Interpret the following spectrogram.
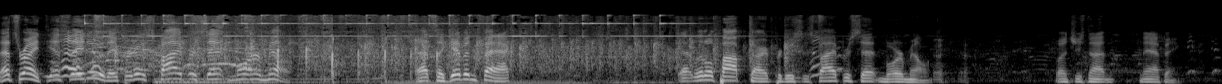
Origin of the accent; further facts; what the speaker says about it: Milwaukee, Wisconsin, United States; that's like our sister city. I'm from Milwaukee.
